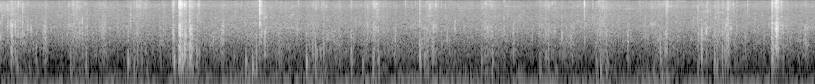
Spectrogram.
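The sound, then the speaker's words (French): Footsteps of people walking outdoors on a live walk, a soft, steady run of crunching steps with a few sharper knocks, fairly faint and alone. “on poursuit notre marche, parce que nous sommes en direct.”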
